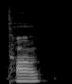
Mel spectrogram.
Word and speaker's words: Tang: It's not Tang. It's Tong.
